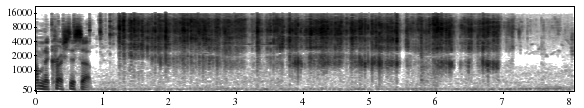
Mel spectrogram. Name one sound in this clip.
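Charred material crumbles and crackles between fingers.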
